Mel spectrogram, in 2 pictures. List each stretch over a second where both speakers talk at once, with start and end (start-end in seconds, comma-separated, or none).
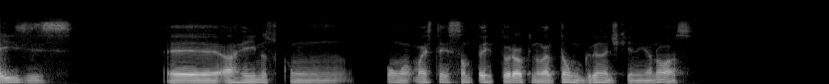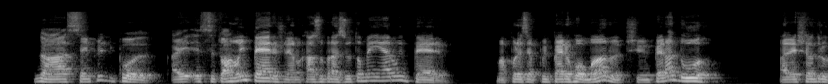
none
